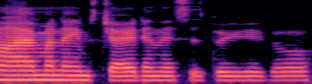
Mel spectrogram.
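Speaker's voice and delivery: sad, downcast delivery. Host gives the show's introduction, sounding sad. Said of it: "You just sound sad".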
